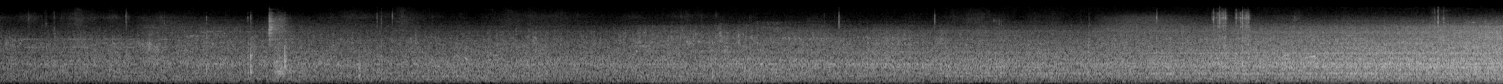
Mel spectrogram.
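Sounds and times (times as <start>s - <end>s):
train rail noise rushing: 0.0s - 15.0s
sharp clicks: 14.3s - 14.6s.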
